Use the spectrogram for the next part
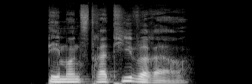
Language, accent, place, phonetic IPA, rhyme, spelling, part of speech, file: German, Germany, Berlin, [demɔnstʁaˈtiːvəʁɐ], -iːvəʁɐ, demonstrativerer, adjective, De-demonstrativerer.ogg
- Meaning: inflection of demonstrativ: 1. strong/mixed nominative masculine singular comparative degree 2. strong genitive/dative feminine singular comparative degree 3. strong genitive plural comparative degree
